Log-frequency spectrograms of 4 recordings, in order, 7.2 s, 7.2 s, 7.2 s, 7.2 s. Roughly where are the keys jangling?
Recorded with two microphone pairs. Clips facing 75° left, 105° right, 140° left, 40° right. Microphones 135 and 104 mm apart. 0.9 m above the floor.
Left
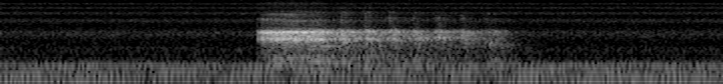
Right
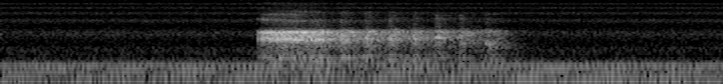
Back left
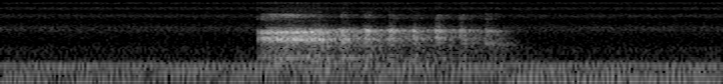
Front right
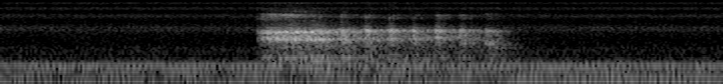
I don't hear keys jangling.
